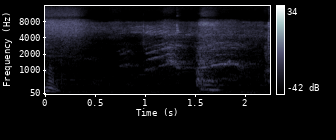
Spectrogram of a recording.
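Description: Faint background voices of children at play, with a short call about one and a half seconds in.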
